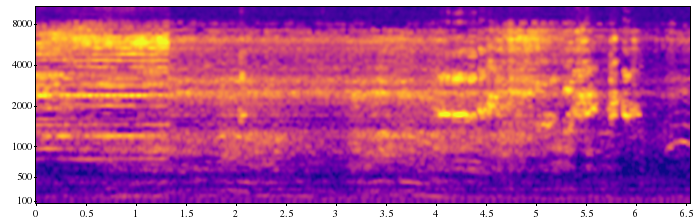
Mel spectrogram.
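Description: Ford Mustang GT350 tires skidding and squealing on pavement, played back from a clip, with a steady engine roar and sustained tire screech that grows rougher and more broken toward the end.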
